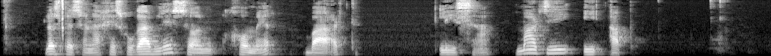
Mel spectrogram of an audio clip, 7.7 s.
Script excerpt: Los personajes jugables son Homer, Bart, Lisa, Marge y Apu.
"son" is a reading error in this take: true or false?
false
